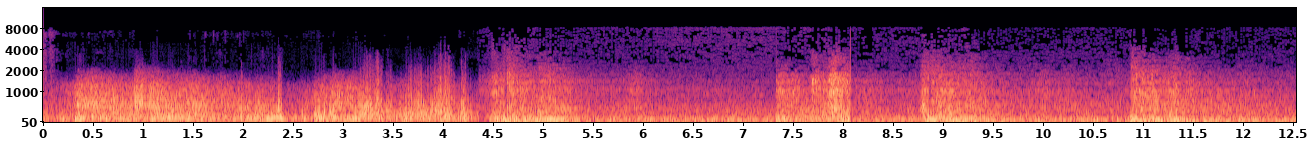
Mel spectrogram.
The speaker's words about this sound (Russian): Очевидцы из Бердянска писали, что попадание также было в цистерны с топливом и склад боеприпасов. На видео слышны многочисленные взрывы.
